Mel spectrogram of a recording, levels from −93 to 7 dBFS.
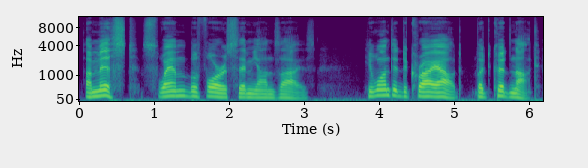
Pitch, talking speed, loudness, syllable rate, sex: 130 Hz, 135 wpm, -18 LUFS, 3.5 syllables/s, male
